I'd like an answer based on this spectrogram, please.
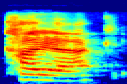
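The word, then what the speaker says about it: CAYAC: about kayak yeah so kayak is spelled c-a-y-a-c and that stands for child adolescent and young adult connections it is a sub-group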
